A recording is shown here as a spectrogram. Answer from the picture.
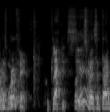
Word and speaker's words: Kouklakis: Well, how about you pronounce it? So it's Kouklakis. Kouklakis. Oh, yeah, all right. That's perfect. Kouklakis.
